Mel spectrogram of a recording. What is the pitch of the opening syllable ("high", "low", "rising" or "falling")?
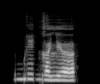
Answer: high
